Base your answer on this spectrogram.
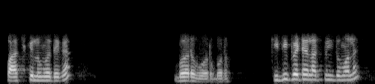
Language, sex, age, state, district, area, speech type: Marathi, male, 30-45, Maharashtra, Akola, urban, conversation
